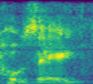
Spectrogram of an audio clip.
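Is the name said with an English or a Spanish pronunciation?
English. It is said with an English pronunciation. The speaker calls it wrong. "My name is not"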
